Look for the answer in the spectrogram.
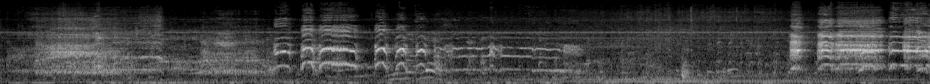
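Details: Kokok Balenggek rooster practising its crow in Solok: a long crow broken into several stepped, wavering segments, with steady background hum and noise.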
